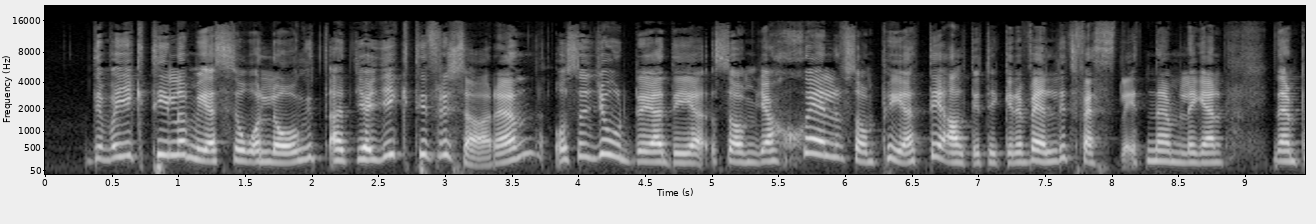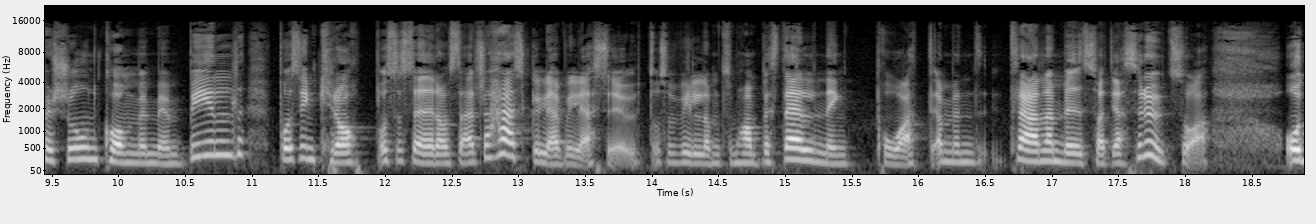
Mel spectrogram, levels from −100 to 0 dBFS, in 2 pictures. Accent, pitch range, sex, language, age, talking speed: Swedish, 200-280 Hz, female, English, 20-39, 225 wpm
